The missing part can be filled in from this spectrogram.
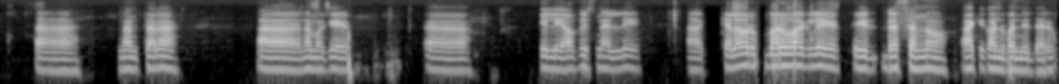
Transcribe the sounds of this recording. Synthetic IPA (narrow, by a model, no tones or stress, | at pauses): nɐnt̪ɐɾɐ | nɐmɐɡe̞ | ilːiaːpʰiːsnɐlːi | kɛlɐʋɐɾubɐɾuʋaːɡɐleiːɖɾesːɐnːuɦaːkiko̞ɳɖubɐnd̪id̪ːaːɾu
